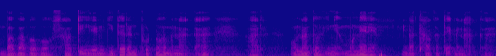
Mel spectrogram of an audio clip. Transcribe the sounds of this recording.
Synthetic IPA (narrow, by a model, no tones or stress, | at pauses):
babaɡɔɡɔsãwt̪iʔĩɾɛnɡid̪əɾənpʰɔʈɔɦɔmɛna̰ʔa̰kaʔa | aɾ | ɔnad̪ɔiɲə̰ʔmɔnɛɾɛ | ɡat̪ʰaɔkat̪ɛ̰ʔ̚mɛna̰ʔa̰ka̰ʔ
